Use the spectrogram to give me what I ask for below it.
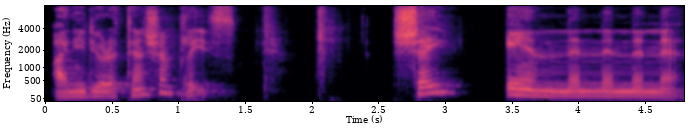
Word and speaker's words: شيء: Shai-in. Do you hear this sound of noon? Shai-in. This is because we have here hamza, and under it you find two kasras.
